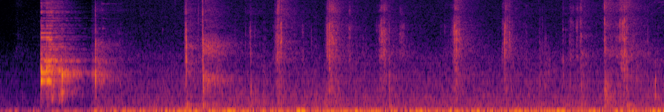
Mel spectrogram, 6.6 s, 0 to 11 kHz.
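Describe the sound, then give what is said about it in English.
A knife roughly chops about 60 grams of walnuts or pecans in many crisp, uneven cuts and clicks, fairly faint, with no talking. “can chop some walnuts or some pecans. I'm using just about 60 grams of it. Give it a rough chop.”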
